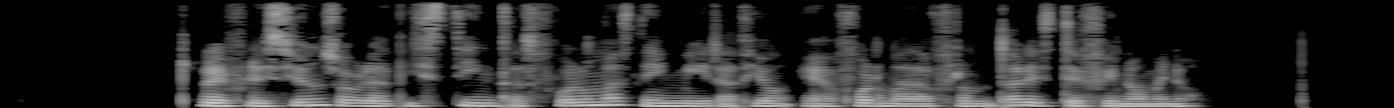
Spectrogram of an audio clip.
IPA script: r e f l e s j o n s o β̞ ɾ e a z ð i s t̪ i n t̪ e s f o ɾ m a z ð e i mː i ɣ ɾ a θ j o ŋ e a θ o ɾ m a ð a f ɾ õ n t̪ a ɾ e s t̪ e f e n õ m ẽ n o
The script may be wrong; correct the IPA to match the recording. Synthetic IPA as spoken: r e f l e s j o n s o β̞ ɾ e a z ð i s t̪ i n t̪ a s f o ɾ m a z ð e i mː i ɣ ɾ a θ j o ŋ e a f o ɾ m a ð a f ɾ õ n t̪ a ɾ e s t̪ e f e n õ m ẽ n o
